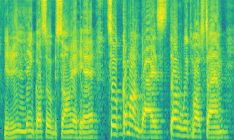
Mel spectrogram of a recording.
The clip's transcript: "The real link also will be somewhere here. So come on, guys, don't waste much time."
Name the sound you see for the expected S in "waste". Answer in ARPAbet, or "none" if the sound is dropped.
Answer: none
